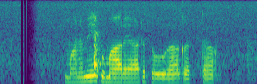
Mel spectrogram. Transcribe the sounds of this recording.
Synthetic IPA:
manəmeːkumaːɾejaːʈət̪oːɾaːɡat̪ːaː

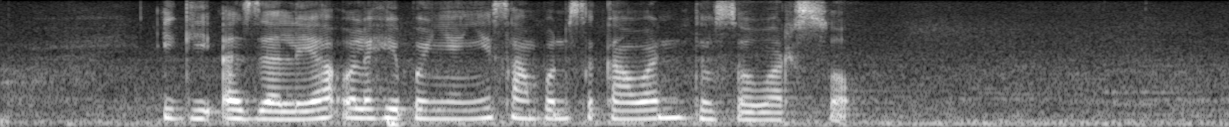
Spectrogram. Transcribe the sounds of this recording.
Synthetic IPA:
ʔiɡi̤ʔazaliaʔolɛɦipuɲaɲisampʊnsəkawand̪̥ɔ̤sɔwərsɔ̰

